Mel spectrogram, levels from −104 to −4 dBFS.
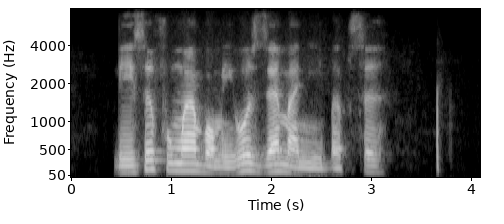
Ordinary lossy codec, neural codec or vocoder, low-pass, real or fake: Opus, 24 kbps; none; 7.2 kHz; real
